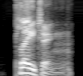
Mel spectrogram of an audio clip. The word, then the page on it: plating: British English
